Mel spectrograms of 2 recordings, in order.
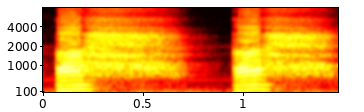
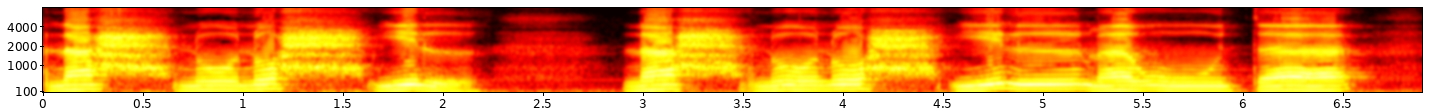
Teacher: Kemudian nahnu pada lafal nahnu di sini han-nya sifat hamasnya jelas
